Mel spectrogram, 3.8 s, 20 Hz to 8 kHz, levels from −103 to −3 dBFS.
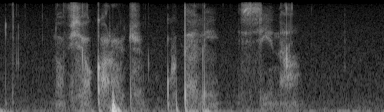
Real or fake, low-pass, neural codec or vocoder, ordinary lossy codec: real; 7.2 kHz; none; none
